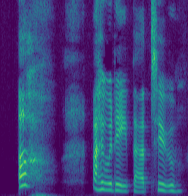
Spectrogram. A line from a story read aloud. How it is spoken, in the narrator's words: she laughed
